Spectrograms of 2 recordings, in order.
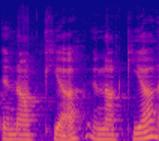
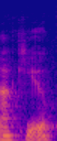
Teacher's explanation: because it's unstressed that u becomes more of a schwa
